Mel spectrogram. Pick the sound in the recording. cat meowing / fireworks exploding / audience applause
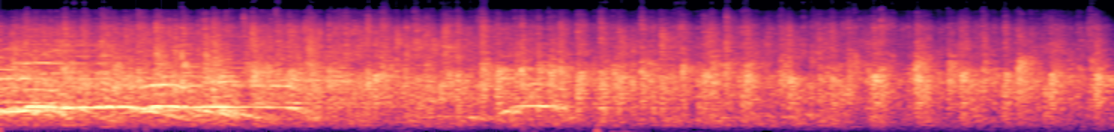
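audience applause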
